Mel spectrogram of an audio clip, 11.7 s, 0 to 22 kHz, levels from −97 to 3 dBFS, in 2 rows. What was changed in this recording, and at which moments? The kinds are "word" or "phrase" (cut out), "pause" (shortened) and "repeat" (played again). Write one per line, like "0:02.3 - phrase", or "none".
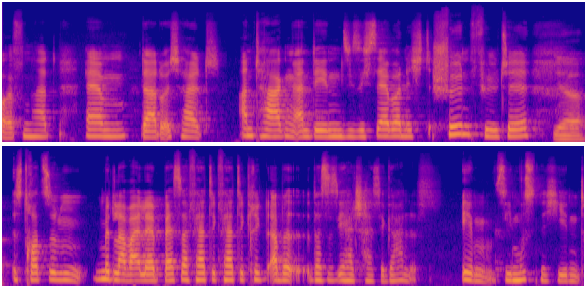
0:01.4 - phrase
0:02.2 - pause
0:04.3 - word
0:06.7 - pause
0:08.0 - repeat
0:10.8 - word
